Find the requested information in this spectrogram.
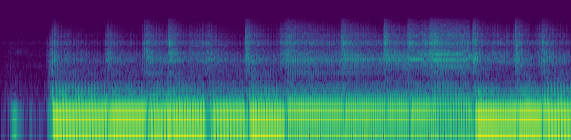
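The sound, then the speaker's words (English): An electric guitar played through a Boss overdrive pedal on its own plays loud, crunchy chords, struck in a steady rhythm with thick sustained harmonics between hits. No voices. “And then this is just the overdrive by itself.”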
